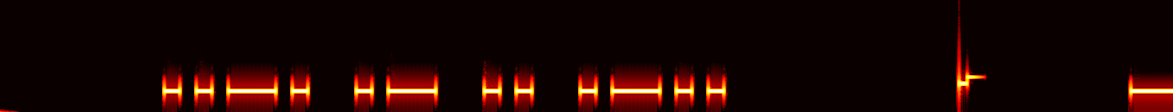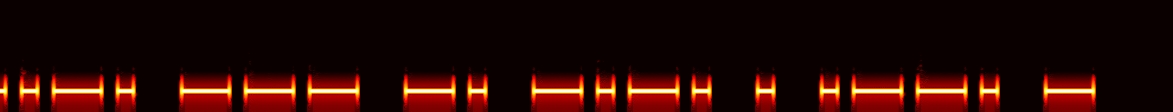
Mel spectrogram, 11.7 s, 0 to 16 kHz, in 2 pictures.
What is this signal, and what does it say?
Morse code, heard as a keyed tone, about 15 wpm, 700 Hz. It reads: FAIL CONCEPT
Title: Sentences from Top 1100 Words - New Word Drill Alt - 15wpm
